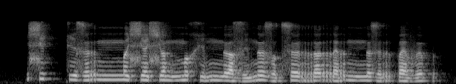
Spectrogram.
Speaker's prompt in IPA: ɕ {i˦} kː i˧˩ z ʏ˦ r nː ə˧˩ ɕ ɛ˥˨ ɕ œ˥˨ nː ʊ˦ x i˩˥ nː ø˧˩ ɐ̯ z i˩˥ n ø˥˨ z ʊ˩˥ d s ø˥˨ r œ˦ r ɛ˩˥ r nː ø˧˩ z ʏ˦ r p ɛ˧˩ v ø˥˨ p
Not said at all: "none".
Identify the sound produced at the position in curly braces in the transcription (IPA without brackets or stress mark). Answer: i˦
